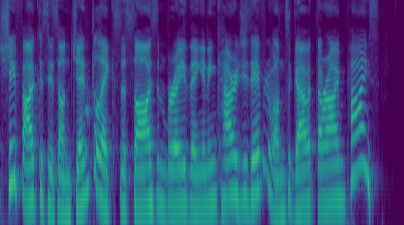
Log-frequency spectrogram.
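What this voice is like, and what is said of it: Put-on Australian accent. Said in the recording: “She's going Australian... No, she's going to stay Australian.”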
